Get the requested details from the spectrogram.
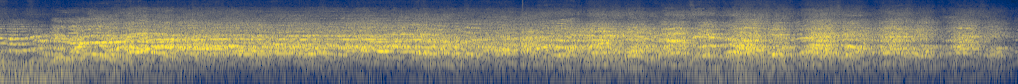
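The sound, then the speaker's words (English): A large crowd in the galleries of the House chants and shouts continuously after Representative Pearson's vote, including shouts of "fascists". Many voices overlap in a loud, sustained roar with rhythmic swells of collective yelling throughout. “And a lot of chants, a lot of shouts of fascists.”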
